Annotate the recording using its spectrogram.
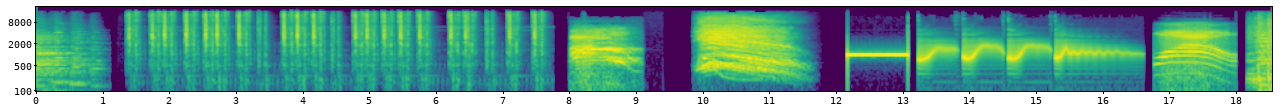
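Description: A run of short meme sound-effect clips, one after another. First comes a quick irregular string of sharp clicks. Then a brief falling voice sound, a long falling "eeeww", a steady one-second beep, three quick rising boing-like sweeps, and a falling "wow" at the end.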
